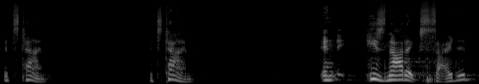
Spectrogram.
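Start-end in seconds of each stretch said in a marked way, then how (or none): 0.0-1.9 much softer and lower, at peace; calm resigned. Retold or imitated. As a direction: say it quietly, accepting what comes. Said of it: "he goes".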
